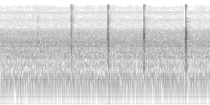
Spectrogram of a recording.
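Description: A small child taps on laptop keys, making sharp clicks.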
